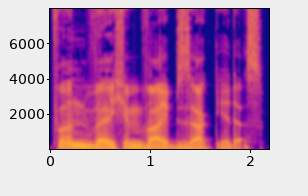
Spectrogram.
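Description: A man voicing a powerful, scheming old cardinal who speaks slowly and probingly. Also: lowish voice, a little mellow, clear, resonant tone, dry recording, studio quality. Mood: startled. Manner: slow, measured, probing.

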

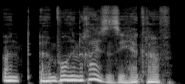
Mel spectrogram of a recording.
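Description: A man's voice: a little high, sing-song, brisk, dark tone, husky, dry recording, studio quality, voice pushed up. A man reading an audiobook, voicing a distraught young woman who pleads and exclaims. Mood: pleading. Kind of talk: audiobook character voice.

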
